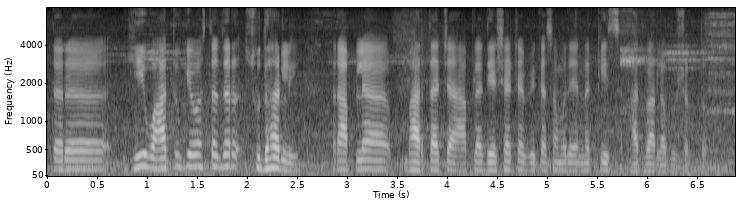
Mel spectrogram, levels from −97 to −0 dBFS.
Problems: constant background noise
